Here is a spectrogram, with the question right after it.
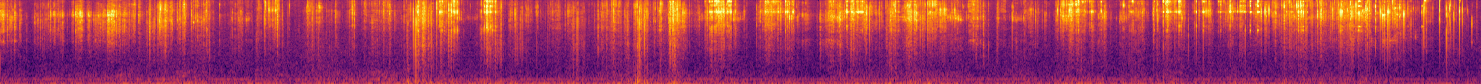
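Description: A vintage necklace of small clay charms on a metal chain is dropped and piled into a palm, then handled with long nails so the charms clink and shake together. Dense, bright, rapid clicking and jingling runs throughout, with short louder bursts over a faint low steady hum.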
